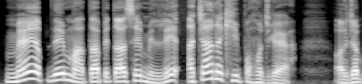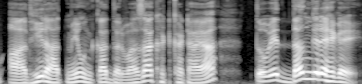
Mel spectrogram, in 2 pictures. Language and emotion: Hindi, surprised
